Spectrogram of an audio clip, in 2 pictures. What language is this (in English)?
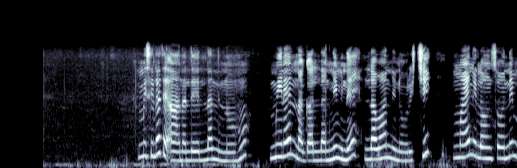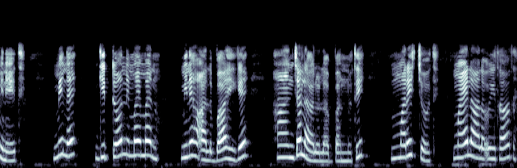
Sidamo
